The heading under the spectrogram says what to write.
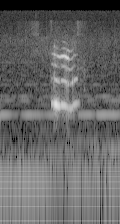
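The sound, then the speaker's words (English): A person imitates a mouse with one short, high-pitched squeak, a bright tonal chirp lasting about a third of a second over a steady low hum, with no talking. “Amazing squeak. I turned into a mouse.”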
